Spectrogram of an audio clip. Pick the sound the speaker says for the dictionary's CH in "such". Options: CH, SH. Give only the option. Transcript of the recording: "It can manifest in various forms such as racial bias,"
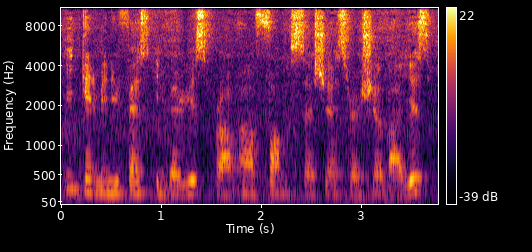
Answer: SH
